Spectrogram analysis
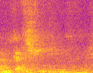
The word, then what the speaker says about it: Lukács: Mais c'est Lukács. Donc avec un accent, ce qui correspond à un accent aigu, mais c'est pas un accent aigu, évidemment, sur le A. Et le C, ça se prononce tch. Hein, Lukács.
